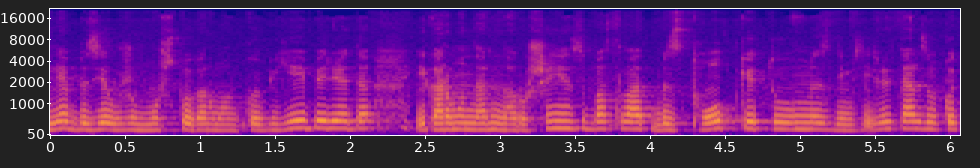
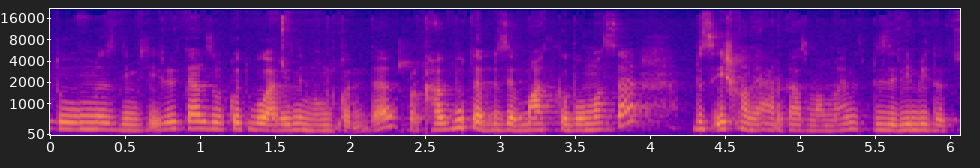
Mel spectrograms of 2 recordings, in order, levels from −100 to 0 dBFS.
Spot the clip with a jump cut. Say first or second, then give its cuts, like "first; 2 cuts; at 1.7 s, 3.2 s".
second; 1 cut; at 2.4 s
